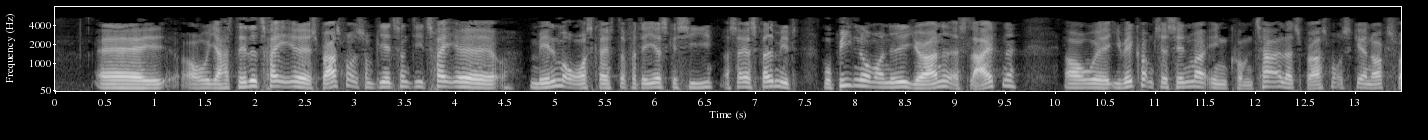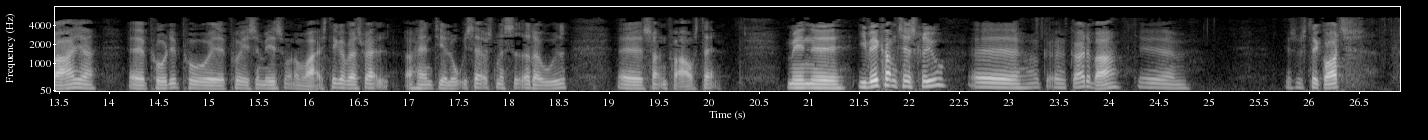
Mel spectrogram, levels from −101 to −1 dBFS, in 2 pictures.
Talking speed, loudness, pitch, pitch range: 215 wpm, -29 LUFS, 140 Hz, 130-165 Hz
